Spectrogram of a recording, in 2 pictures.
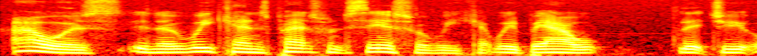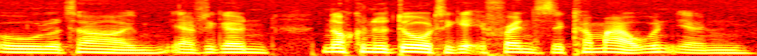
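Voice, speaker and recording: A man's voice: mid-range voice, brisk, few pauses, darkish tone, no room sound. A man in his thirties, easygoing and nostalgic in casual chat among friends.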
